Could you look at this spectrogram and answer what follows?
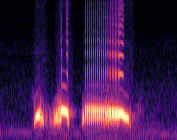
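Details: Spotted dove calling in the morning in Đồng Nai, Vietnam: a loud, close, mellow phrase of two quick short coos and then one long, slightly vibrating, drawn-out coo that falls away at the end, with a silent background.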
